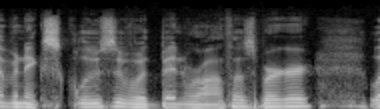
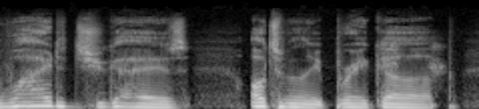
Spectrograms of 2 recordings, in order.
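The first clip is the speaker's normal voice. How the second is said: put-on really soft voice. Retelling an interviewer's question about a broken relationship, imitating a really soft tone. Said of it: "In like a really soft tone voice".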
